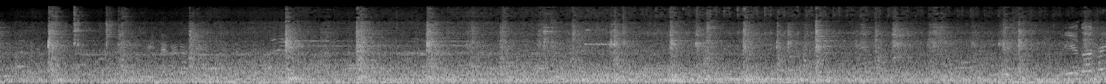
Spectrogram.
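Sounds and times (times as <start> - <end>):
train coaches rumbling past: 0.0 - 11.0
wheels and couplings clanking: 0.0 - 11.0
high wheel squeals: 2.6 - 5.0, 5.7 - 6.5.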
